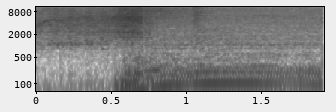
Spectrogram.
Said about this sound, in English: That was the first time we've ever heard this car crank.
